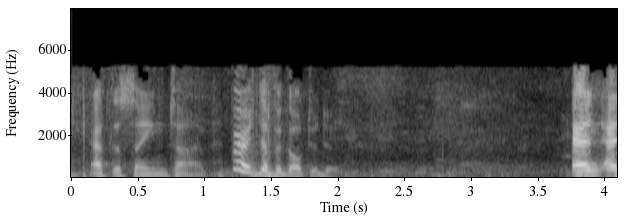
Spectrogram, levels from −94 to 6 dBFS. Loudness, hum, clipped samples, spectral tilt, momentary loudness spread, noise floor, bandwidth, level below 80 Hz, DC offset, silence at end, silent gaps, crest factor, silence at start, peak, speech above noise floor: -23 LUFS; none; under 0.1%; -9 dB/octave; 22 LU; -55 dBFS; 5.4 kHz; -54 dBFS; under 0.1%; 0 s; none; 22 dB; 0 s; -4 dBFS; 31 dB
